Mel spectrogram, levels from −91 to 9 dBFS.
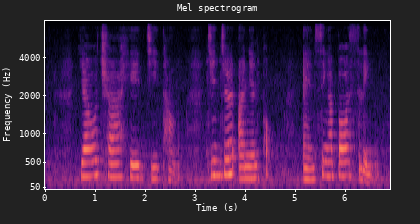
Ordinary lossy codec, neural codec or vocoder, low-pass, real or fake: none; none; 7.2 kHz; real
